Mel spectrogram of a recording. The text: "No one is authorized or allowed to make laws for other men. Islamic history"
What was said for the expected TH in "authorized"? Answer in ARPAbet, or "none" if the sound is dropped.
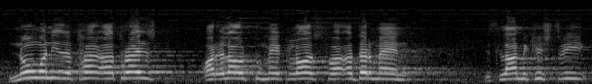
T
